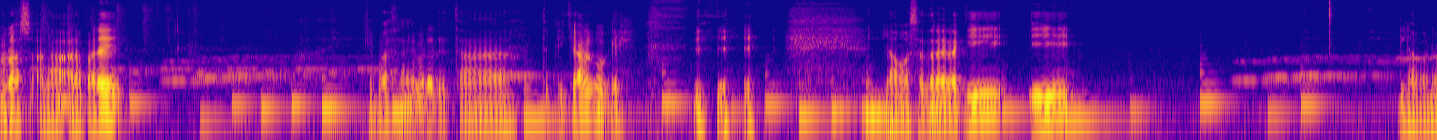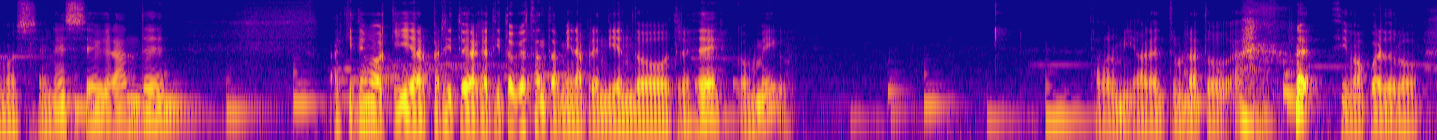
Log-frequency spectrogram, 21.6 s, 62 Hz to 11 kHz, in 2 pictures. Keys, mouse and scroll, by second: 0.5 click, 3.8 middle click, 4.8 click, 6.6 click, 7.5 middle click, 8.4 click, 9.4-9.7 scroll up 3, 9.7 middle click, 11.0 s, 12.7 middle click, 13.8 click, 14.8 middle click, 15.0 middle click, 15.5 s, 16.9 click.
